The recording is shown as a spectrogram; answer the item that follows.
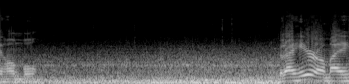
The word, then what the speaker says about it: Humble: Every time I hear them on the on the scanner, it's like in Pasadena or in Humble or Umble, however you pronounce it. I say Humble, but I hear them.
